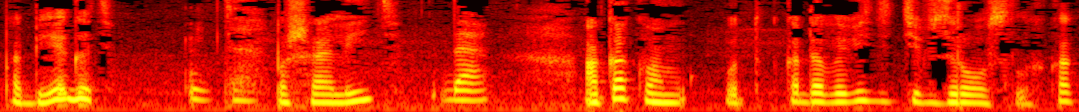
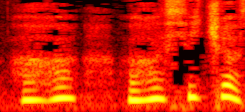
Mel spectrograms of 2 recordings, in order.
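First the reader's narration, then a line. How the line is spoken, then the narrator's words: Frightened boy. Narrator (Russian): испуганно сказал мальчик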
